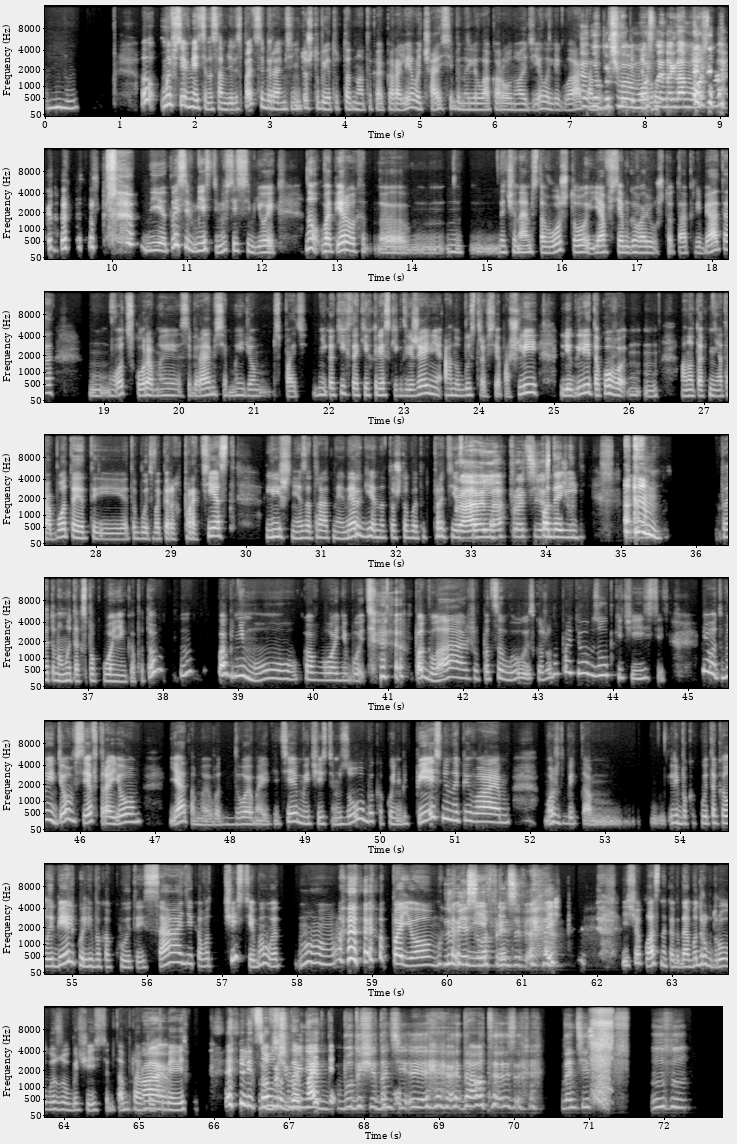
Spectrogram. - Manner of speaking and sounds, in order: tapping; chuckle; other background noise; laugh; sniff; throat clearing; drawn out: "обниму"; chuckle; put-on voice: "Ну пойдем зубки чистить"; other noise; chuckle; chuckle; laughing while speaking: "да вот, э, з"; chuckle; sniff
- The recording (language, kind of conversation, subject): Russian, podcast, Какой у тебя подход к хорошему ночному сну?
